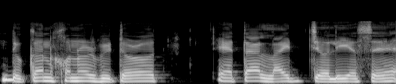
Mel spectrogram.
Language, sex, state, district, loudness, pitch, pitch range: Assamese, male, Assam, Sonitpur, -13 LUFS, 145 Hz, 140-155 Hz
